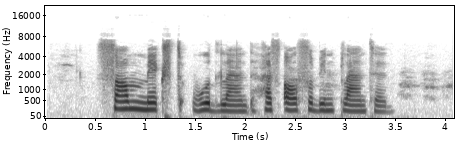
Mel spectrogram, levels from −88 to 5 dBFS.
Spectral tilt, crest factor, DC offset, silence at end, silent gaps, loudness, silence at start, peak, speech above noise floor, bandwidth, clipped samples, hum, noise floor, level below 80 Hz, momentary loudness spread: -5 dB/octave; 18 dB; under 0.1%; 0 s; none; -19 LUFS; 0.55 s; -2 dBFS; 33 dB; 7.6 kHz; under 0.1%; none; -52 dBFS; -54 dBFS; 11 LU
